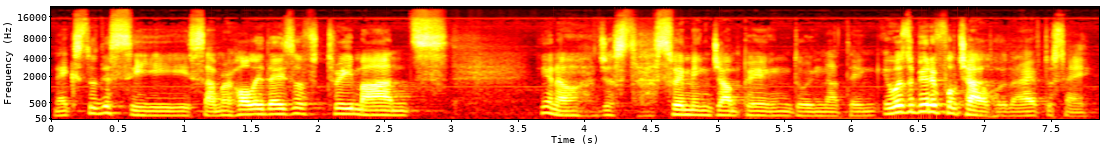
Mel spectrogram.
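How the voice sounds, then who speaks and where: A young man from Croatia, a drag performer, answering interview questions in a chatty, playful way, jumping into high voices to act out what other people said. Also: expressive, normal speed, a little mellow.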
